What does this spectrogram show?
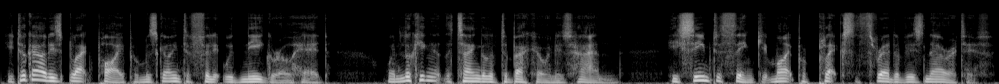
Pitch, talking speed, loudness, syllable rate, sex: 120 Hz, 220 wpm, -20 LUFS, 5.3 syllables/s, male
